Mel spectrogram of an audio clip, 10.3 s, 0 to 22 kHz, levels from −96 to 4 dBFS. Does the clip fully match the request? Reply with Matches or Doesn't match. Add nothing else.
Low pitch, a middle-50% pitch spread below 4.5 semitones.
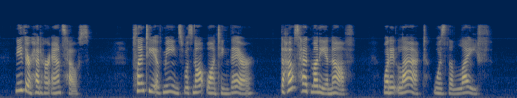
Doesn't match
